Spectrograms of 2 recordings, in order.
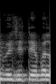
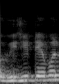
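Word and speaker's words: vegetable: तो बहुत लोग इसको विजिटेबल वेजिटेबल पढ़ते हैं तो इसका जो करेक्ट प्रनंसीएशन होता है यहां पर आई जो होता है ऐसे साइलेंट होता है हम लोग इसको प्रोनाउंस करते हैं वेजिटेबल क्या होता है वेजिटेबल वेज हो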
